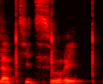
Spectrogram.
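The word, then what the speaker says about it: la petite souris: remember that the e's without an accent that are in second position of a word second sound of a word are going to be swallowed in french so petite is really going to be pronounced so it's la petite series we pronounce la titsuri like this the tooth fairy we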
